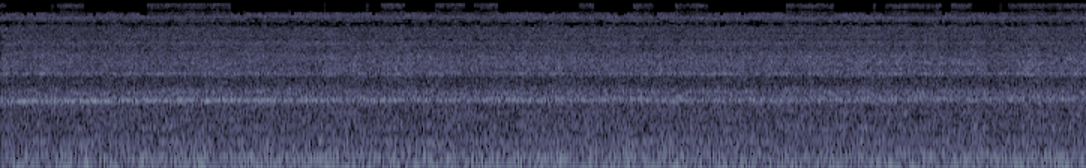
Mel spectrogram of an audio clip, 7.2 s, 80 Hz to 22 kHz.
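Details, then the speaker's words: Arçelik 10120 M washing machine, 1200 rpm spin, 10 kg capacity, in its wash phase: an even, steady whoosh from the drum turning, with no knocks, grinding or motor whine. Normal, quiet wash cycle. "yıkama sessize bu motorun herhangi bir ses yok yok Dediğim gibi Sadece kazanın çevirmesi var"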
